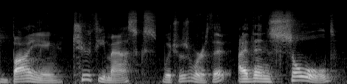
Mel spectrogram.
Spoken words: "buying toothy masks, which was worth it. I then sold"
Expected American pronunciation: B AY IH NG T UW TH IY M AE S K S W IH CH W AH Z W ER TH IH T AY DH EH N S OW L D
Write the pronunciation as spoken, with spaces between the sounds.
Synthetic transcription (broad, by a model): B AY IH NG T UW TH IY M AE S K S W IH CH W AH Z W ER TH IH T AY DH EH N S OW L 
